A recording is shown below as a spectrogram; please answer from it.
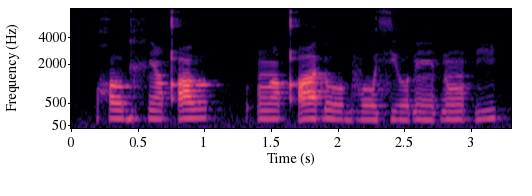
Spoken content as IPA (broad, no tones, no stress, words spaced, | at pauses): χoːɡɪxẽːqʼʊː | ʔõːqʼa ɗoːɡvoːsʲoːɗẽː ɗõ ʔi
